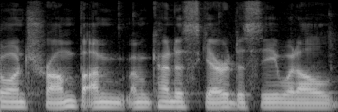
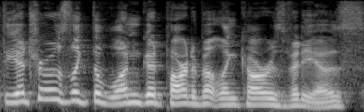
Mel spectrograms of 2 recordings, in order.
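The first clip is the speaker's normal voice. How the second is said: surprised; 9 semitones higher, 6 dB louder than usual. Real, not acted. Disappointed intro skipped.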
